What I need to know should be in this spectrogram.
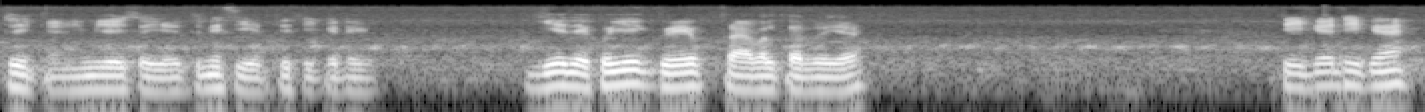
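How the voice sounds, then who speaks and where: A man with a mid-range, steady voice speaks at normal speed; the highs are cut off and there's slight background noise. He teaches an online science class in a chatty way, repeatedly saying "theek hai" and talking through his drawing. He corrects himself as he goes and asks students if they understood.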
